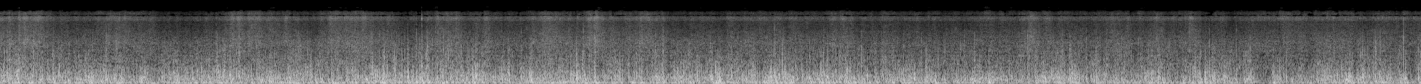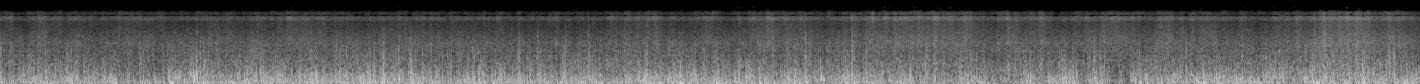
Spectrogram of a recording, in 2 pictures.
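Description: Wind rushing past an open window of a passenger train running at speed, over the steady rumble of its wheels on the rails.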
